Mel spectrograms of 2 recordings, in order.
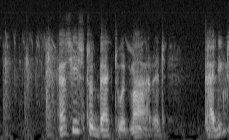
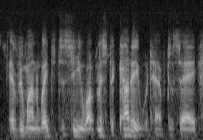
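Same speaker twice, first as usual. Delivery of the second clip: usual speaking voice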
